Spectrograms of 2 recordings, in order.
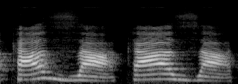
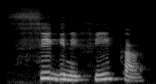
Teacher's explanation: tem som de z não tem não tem som de s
